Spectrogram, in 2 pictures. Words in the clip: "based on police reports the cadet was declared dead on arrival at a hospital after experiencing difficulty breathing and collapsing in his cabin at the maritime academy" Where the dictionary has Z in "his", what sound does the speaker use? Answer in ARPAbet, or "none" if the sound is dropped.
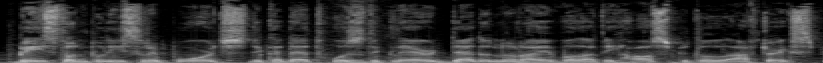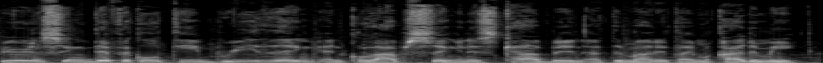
S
